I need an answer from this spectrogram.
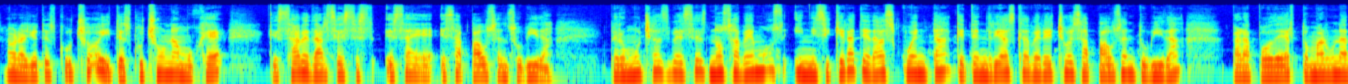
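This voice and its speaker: A woman's voice: lowish voice, fairly even intonation, moderate pace, warm tone. A woman hosting a podcast who asks the guest long, searching questions and restates what she has heard. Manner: inquisitive, restates and builds longer questions. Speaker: podcast host. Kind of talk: interview questions.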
